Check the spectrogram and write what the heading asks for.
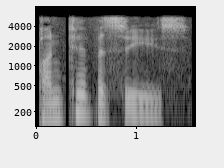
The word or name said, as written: pontifices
